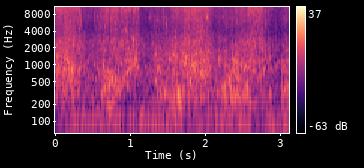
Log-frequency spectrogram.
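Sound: sea waves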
